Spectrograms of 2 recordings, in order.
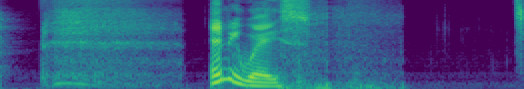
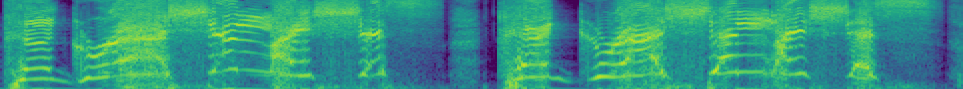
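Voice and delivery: high, very slow stretched-out cheer; drawn-out announcer shout; 11 semitones higher, much slower than usual. Acted. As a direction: stretch every syllable like a hype announcer. Celebratory announcement.

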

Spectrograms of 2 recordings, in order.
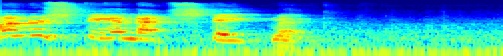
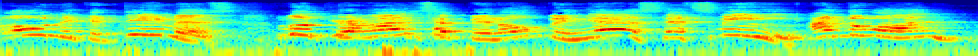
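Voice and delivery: mock cheerful Jesus; 6 semitones higher than usual. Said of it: "instead of applauding him and going".

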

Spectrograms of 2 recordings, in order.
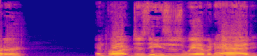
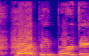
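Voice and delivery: mock party cheer; 11 semitones higher than usual. Mimicking party guests.

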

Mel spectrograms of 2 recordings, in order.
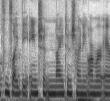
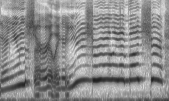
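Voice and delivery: high, teary pleading; crying voice; slower than usual. Retold or imitated. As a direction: squeak it out through tears. Crying to him on FaceTime.

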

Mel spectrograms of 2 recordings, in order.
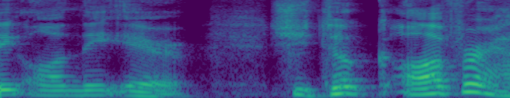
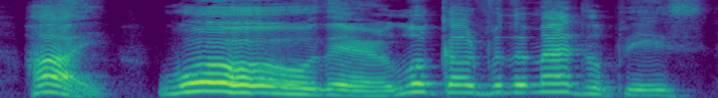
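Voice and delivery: put-on jolly, giggly old man, louder; jolly old uncle; 6 semitones higher, 14 dB louder than usual. Uncle greeting children, lightly voiced jolly old man. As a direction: chortle it out like a tipsy uncle. Mr Wig laughing to Jane.

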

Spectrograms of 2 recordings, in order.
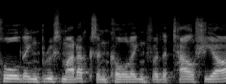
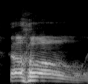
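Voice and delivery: mock hammy, drawn-out "oh"; over-the-top acting; 3 semitones higher, 3 dB louder than usual. Fan mocks the captain's silly disguise act, over the top. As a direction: ham up a long theatrical exclamation. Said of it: "gonna go really over the top".

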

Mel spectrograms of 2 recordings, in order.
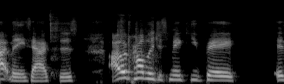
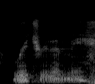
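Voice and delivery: whispered; 12 dB quieter than usual. Real, not acted. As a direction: whisper the punchline. Whispered punchline aside.

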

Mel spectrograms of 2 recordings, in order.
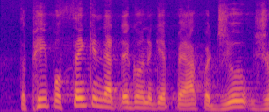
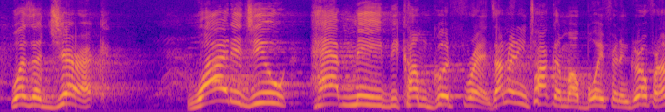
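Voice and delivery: ordinary talk, nothing marked

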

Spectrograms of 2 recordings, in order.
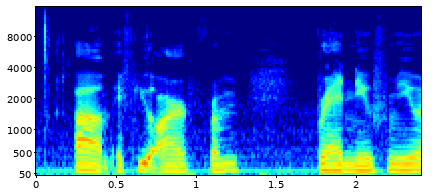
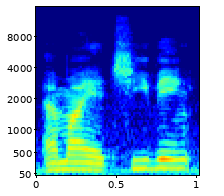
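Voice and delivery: ordinary talk

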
